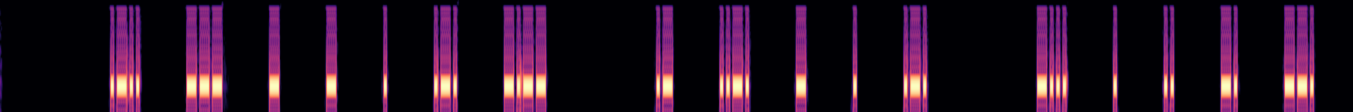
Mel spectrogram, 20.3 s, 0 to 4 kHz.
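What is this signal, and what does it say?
Morse code, heard as a keyed tone, about 25 wpm, spaced as for 10 wpm, 550 Hz. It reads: LOTTERY AFTER BEING
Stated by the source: Morse code news headlines sent at 10.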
